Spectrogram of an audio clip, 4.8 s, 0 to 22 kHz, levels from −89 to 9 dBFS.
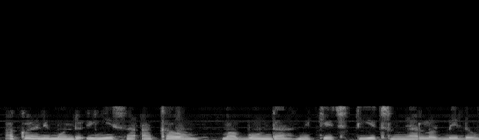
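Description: From start to finish the speech carries a USB whine: a steady tone at 1 kHz, loudest at its 3 kHz harmonic, sitting roughly 40 dB below the speech. Ground or power current from 1 ms bus frames causes it. Its pitch is fixed at kHz multiples, which rules out mains hum.

Also throughout, the speech sounds rough and smeared, with a hissy halo and nothing above 5.3 kHz. This is likely heavy Nellymoser compression: starved bands are filled with noise instead of being dropped, which fits a bitrate near 22 kbps and sets it apart from ordinary low-bitrate warbling.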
